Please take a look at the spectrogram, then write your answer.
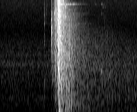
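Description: A single sharp gunshot cracks out, loud and close, then trails off in a short fading echo.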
